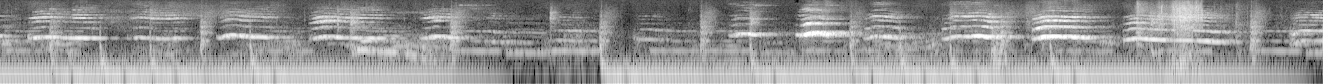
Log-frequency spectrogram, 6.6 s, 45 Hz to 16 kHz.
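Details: Hungry American Bully puppies about 3 weeks old or more whine in high, wavering tones over steady background music as their mush feeding is brought.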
